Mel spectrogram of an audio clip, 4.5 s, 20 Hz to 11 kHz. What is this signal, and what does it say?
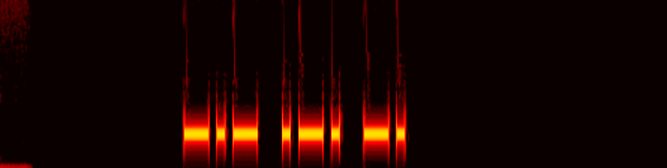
Morse code, heard as a keyed tone, about 22 wpm, 700 Hz. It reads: KRN
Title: USA Call Sign Postfixes - 3 Letters 22wpm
